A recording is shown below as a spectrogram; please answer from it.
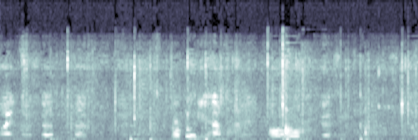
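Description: Basketballs bouncing irregularly on a court floor, a scatter of short knocks, with voices talking over them.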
